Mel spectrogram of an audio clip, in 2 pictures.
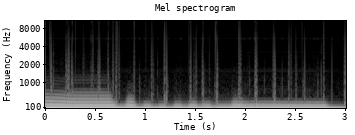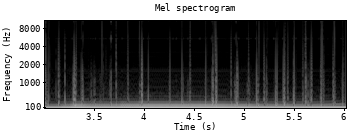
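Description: Software modular synthesizer in VCV Rack, waveshaped through a ZZC FN-3: a low held note with a crackling, staticky layer of clicks over it. The level dips briefly about three seconds in, and the tone cuts off suddenly near the end, leaving only scattered clicks.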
